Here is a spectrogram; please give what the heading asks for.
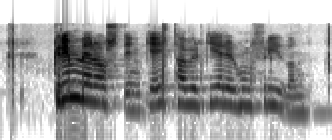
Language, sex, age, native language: Icelandic, female, 13, Icelandic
